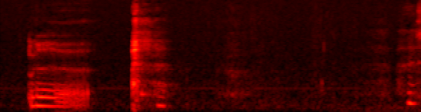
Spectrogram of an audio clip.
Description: another sneeze fit for you all to enjoy!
